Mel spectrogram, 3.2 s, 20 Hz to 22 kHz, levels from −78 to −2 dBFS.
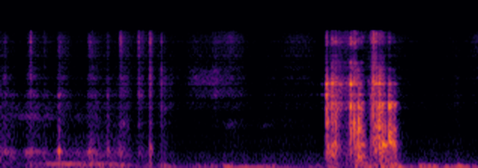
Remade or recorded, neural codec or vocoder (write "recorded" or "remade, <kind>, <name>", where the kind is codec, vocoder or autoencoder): remade, autoencoder, DAC-VAE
